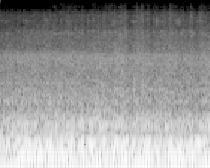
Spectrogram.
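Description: A car fitted with an upgraded exhaust and aftermarket headers revs up close and loud, giving a deep, steady engine drone that holds throughout with no talking.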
